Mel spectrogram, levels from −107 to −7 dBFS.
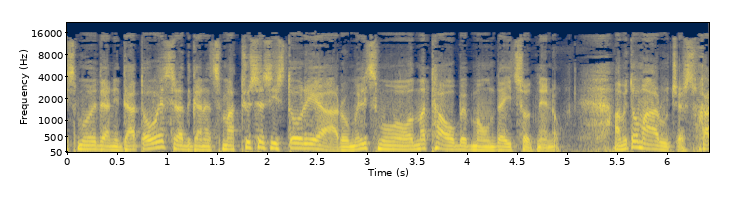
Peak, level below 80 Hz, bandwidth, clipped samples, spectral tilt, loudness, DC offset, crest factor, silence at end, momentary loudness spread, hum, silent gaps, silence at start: -2 dBFS; -36 dBFS; 16.5 kHz; under 0.1%; -4.5 dB/octave; -13 LUFS; 0.2%; 12 dB; 0 s; 3 LU; none; none; 0 s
